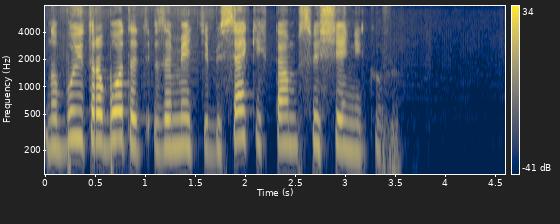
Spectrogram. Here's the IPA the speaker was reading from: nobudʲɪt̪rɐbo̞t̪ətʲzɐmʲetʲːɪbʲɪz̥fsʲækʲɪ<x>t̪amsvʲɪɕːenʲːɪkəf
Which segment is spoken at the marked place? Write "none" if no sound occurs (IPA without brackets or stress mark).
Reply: x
